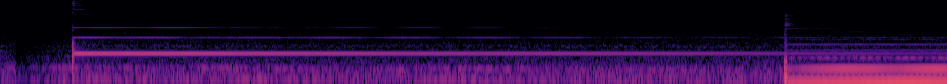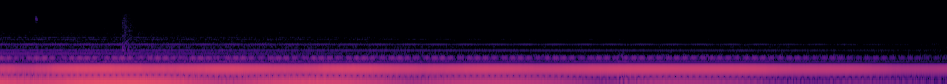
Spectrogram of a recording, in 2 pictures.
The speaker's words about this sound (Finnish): Ja merkkinä siitä, että äänimäärä rentoutus alkaa, me soitan sulle tällaista kirkas äänistä maljaa. Ja tämä sama ääni on merkkinä sitten siitä, että äänimäärä rentoutus on päättynyt. Eli ympyrä sulkeutuu. Annan sulle nyt tämän kauniin äänen.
